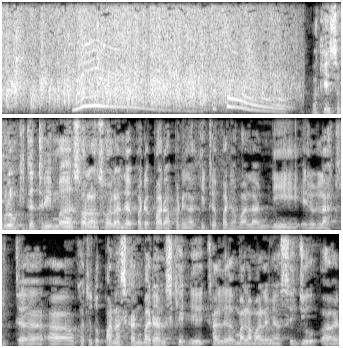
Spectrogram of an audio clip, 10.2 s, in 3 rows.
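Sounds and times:
applause: 0.0s - 3.1s
speech: 2.4s - 10.1s.

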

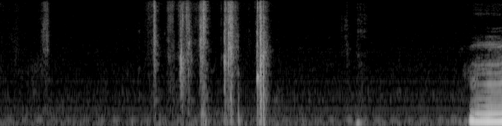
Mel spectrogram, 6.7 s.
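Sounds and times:
Everyday Witch Tarot cards being shuffled and pulled: 1.9s - 3.6s.

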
